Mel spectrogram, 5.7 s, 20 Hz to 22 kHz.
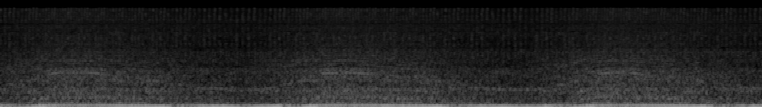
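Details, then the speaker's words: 2003 Mitsubishi Pajero NP 3.8L V6, check engine and traction control lights on, code P0100: low idle surging and sagging about every two seconds, RPM fluctuating; rough idle from faulty MAF sensor. "so you can see the the traction control light is on and you can see the the RPM getting fructuate so you can see the the engine is rpm is not right"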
